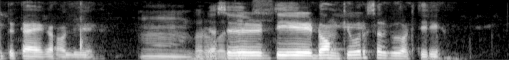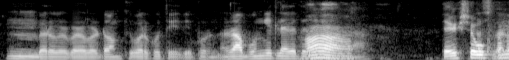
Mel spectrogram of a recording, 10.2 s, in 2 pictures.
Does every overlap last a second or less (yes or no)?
no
